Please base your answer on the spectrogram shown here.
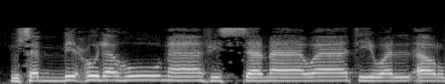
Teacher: الضاد ما فيها قلقلة فيها استطالة سنأخذها في باب الصفات ولذلك هنا نقول يسبح له ما في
